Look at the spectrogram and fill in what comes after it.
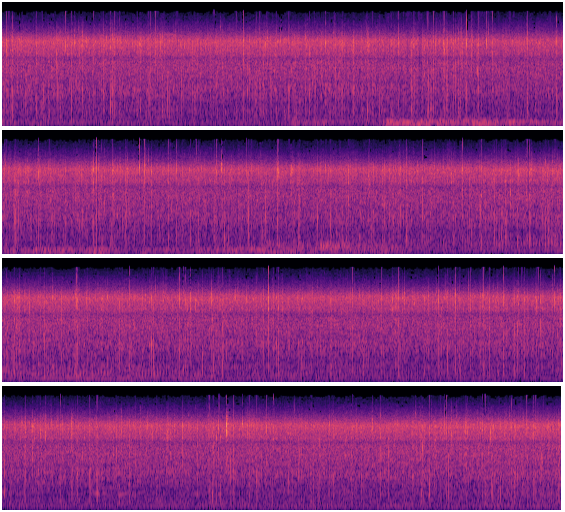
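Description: Steady rain falling, a dense even patter of drops, with a low rumble lasting about three seconds some five seconds in.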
